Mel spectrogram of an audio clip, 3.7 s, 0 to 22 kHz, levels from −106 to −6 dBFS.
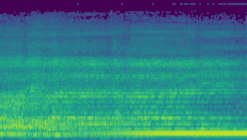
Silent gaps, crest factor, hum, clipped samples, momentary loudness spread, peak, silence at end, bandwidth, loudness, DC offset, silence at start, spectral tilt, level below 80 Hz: none; 10 dB; none; under 0.1%; 9 LU; -12 dBFS; 0 s; 10 kHz; -22 LUFS; under 0.1%; 0 s; -7 dB/octave; -64 dBFS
